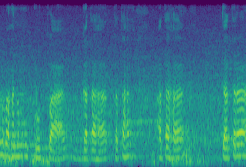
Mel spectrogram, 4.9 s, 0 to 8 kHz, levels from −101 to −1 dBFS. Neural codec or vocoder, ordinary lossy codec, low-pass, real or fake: none; none; 7.2 kHz; real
